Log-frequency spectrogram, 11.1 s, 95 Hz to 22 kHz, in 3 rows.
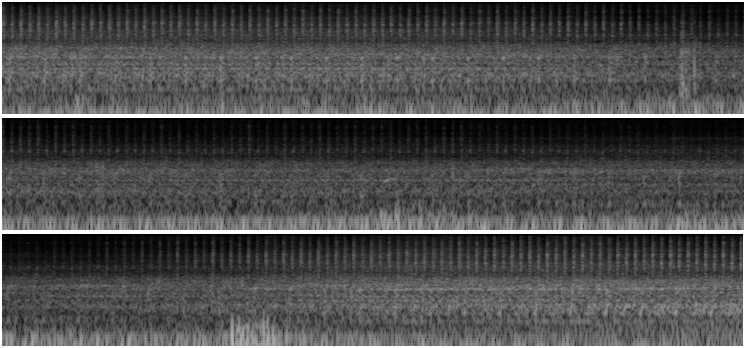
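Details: Opel Corsa D 1.4 100 PS, warmed up by about 10 km of driving: a light, even injector ticking over a smooth warm idle. This is normal injector noise, not a fault.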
